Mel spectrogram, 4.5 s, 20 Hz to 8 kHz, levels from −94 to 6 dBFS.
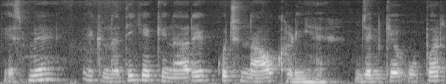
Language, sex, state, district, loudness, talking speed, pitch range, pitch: Hindi, male, Uttar Pradesh, Jyotiba Phule Nagar, -17 LUFS, 160 wpm, 125-170 Hz, 145 Hz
